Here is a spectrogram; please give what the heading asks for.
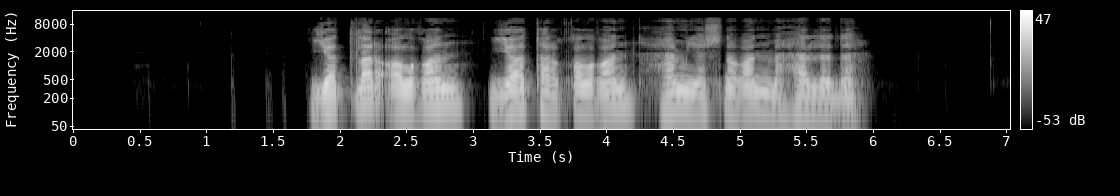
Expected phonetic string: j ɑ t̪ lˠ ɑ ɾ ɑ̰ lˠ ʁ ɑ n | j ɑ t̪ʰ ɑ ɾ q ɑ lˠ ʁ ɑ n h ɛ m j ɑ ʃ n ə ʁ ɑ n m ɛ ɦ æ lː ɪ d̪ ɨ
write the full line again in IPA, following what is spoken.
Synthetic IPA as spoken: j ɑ t̪ lˠ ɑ ɾ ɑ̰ lˠ ʁ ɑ n | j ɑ t̪ʰ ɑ ɾ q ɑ lˠ ʁ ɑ n h ɛ m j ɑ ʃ n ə ʁ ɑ n m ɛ ɦ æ lː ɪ d̪ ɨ

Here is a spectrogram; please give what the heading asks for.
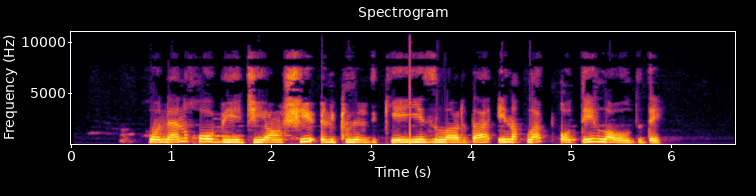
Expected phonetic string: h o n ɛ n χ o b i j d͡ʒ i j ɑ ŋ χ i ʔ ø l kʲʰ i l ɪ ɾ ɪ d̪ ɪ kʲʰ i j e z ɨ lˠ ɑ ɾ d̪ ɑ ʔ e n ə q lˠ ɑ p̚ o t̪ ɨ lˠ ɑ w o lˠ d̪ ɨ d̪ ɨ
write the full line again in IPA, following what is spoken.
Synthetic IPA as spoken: h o n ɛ n χ o b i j d͡ʒ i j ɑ ŋ ʃ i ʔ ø l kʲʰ i l ɪ ɾ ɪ d̪ ɪ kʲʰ i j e z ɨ lˠ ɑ ɾ d̪ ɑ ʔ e n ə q lˠ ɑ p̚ o t̪ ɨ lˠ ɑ w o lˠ d̪ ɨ d̪ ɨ

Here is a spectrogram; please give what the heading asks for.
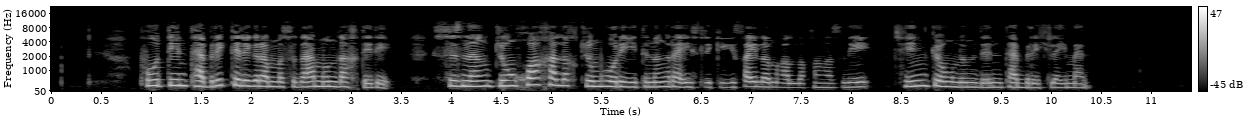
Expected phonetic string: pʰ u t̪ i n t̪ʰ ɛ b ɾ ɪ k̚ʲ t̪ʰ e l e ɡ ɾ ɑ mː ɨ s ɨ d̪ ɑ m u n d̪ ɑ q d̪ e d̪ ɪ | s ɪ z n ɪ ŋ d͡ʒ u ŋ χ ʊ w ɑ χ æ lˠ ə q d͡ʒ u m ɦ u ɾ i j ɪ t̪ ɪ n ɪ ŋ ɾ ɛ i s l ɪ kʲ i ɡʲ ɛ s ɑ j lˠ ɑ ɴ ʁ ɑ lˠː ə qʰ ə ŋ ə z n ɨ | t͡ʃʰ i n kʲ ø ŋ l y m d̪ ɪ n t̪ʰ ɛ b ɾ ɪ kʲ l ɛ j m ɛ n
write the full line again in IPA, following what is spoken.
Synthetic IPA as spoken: pʰ u t̪ i n t̪ʰ ɛ b ɾ ɪ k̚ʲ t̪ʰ e l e ɡ ɾ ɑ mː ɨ s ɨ d̪ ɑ m u n d̪ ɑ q d̪ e d̪ ɪ | s ɪ z n ɪ ŋ d͡ʒ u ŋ χ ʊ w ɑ χ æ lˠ ə q d͡ʒ u m ɦ u ɾ i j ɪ t̪ ɪ n ɪ ŋ ɾ ɛ i s l ɪ kʲ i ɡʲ ɛ s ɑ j lˠ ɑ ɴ ʁ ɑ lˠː ə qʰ ə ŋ ə z n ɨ | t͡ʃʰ i n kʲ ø ŋ l y m d̪ ɪ n t̪ʰ ɛ b ɾ ɪ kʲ l ɛ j m ɛ n

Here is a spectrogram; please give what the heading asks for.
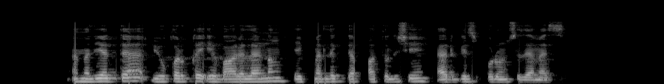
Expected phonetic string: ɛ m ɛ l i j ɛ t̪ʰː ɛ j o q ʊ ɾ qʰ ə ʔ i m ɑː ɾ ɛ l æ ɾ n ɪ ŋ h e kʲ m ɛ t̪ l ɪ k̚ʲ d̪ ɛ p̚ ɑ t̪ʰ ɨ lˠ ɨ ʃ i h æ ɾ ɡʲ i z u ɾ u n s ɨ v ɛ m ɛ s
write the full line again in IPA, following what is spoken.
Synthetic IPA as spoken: ɛ m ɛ l i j ɛ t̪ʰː ɛ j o q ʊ ɾ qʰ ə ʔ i b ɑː ɾ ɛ l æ ɾ n ɪ ŋ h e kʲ m ɛ t̪ l ɪ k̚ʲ d̪ ɛ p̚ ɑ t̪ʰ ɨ lˠ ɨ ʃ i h æ ɾ ɡʲ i z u ɾ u n s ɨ z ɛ m ɛ s

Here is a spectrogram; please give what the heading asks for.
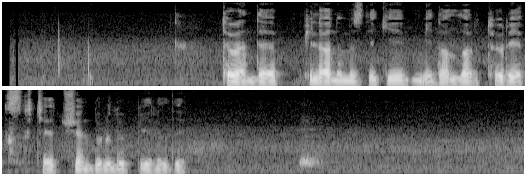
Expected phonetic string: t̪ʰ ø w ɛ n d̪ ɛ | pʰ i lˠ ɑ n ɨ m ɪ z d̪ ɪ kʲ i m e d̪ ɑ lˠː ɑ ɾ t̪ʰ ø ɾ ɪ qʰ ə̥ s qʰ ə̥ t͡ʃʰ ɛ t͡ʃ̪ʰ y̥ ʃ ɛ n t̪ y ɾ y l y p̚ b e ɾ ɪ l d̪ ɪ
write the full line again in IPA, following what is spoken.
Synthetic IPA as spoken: t̪ʰ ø w ɛ n d̪ ɛ | pʰ i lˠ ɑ n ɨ m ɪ z d̪ ɪ kʲ i m e d̪ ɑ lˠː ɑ ɾ t̪ʰ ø ɾ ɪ qʰ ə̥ s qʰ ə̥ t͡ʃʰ ɛ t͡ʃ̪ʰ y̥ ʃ ɛ n d̪ y ɾ y l y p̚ b e ɾ ɪ l d̪ ɪ

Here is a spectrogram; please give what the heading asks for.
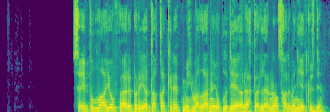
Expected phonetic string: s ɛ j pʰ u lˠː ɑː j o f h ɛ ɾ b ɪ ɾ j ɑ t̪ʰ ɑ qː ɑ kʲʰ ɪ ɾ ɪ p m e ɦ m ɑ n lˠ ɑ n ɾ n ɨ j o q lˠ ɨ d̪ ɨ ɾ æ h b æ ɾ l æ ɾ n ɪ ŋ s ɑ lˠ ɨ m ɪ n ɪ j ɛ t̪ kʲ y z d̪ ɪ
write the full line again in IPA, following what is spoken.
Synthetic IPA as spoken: s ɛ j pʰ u lˠː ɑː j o f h æ ɾ b ɪ ɾ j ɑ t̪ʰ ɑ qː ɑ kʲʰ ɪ ɾ ɪ p m e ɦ m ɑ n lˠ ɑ ɾ n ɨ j o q lˠ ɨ d̪ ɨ ɾ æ h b æ ɾ l æ ɾ n ɪ ŋ s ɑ lˠ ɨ m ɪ n ɪ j ɛ t̪ kʲ y z d̪ ɪ

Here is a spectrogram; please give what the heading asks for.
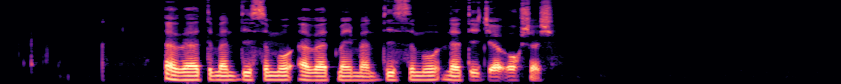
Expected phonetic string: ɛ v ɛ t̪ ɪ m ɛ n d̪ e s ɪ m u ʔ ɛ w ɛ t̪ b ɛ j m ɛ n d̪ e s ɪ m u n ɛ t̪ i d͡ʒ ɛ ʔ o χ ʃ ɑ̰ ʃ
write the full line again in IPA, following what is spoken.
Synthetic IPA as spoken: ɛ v ɛ t̪ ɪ m ɛ n d̪ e s ɪ m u ʔ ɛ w ɛ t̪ m ɛ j m ɛ n d̪ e s ɪ m u n ɛ t̪ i d͡ʒ ɛ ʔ o χ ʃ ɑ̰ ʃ

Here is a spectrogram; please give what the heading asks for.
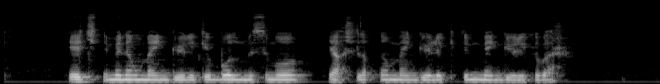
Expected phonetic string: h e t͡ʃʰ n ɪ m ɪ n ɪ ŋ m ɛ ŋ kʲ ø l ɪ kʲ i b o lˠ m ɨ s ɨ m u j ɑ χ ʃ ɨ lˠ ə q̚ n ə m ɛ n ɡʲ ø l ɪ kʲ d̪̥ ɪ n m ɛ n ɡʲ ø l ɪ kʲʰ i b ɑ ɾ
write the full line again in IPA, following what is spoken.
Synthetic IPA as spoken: h e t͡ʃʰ n ɪ m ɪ n ɪ ŋ m ɛ ŋ ɡʲ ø l ɪ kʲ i b o lˠ m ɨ s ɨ m u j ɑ χ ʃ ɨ lˠ ə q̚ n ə m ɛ ŋ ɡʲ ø l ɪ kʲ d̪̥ ɪ n m ɛ ŋ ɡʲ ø l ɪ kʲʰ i b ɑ ɾ

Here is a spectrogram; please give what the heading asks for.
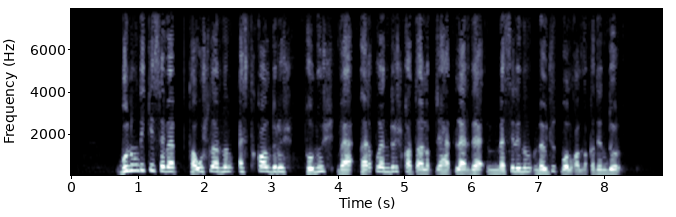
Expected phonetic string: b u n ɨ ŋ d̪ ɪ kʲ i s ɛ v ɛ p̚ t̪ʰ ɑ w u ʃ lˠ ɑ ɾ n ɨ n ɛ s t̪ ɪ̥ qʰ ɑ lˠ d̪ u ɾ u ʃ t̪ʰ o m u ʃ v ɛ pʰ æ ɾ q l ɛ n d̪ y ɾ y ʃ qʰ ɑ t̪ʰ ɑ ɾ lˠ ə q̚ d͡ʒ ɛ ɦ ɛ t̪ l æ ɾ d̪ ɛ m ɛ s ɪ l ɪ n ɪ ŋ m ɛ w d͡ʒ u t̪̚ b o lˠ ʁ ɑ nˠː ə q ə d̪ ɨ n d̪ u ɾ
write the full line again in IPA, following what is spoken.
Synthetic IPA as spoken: b u n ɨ ŋ d̪ ɪ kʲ i s ɛ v ɛ p̚ t̪ʰ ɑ w u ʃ lˠ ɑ ɾ n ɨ ŋ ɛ s t̪ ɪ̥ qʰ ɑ lˠ d̪ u ɾ u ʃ t̪ʰ o n u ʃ v ɛ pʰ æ ɾ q l ɛ n d̪ y ɾ y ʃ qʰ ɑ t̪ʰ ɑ ɾ lˠ ə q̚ d͡ʒ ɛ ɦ ɛ t̪ l æ ɾ d̪ ɛ m ɛ s ɪ l ɪ n ɪ ŋ m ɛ w d͡ʒ u t̪̚ b o lˠ ʁ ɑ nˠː ə q ə d̪ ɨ n d̪ u ɾ

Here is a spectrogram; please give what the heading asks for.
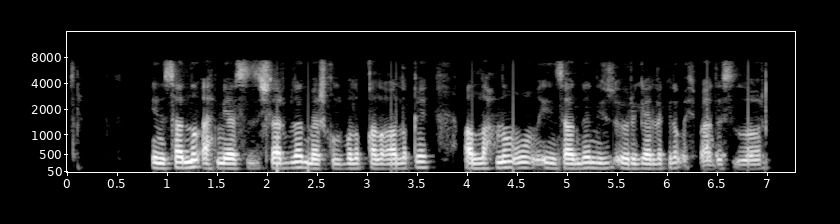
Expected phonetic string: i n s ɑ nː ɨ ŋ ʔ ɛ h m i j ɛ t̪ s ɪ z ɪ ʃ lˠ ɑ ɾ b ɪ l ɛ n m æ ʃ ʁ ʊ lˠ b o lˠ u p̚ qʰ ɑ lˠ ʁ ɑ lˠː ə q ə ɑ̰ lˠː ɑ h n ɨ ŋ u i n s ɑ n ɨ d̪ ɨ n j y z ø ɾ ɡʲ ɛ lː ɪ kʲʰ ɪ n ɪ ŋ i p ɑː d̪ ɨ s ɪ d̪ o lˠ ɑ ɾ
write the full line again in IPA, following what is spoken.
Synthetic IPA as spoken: i n s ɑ nː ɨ ŋ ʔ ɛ h m i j ɛ t̪ s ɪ z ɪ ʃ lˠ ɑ ɾ b ɪ l ɛ n m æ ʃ ʁ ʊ lˠ b o lˠ u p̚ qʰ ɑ lˠ ʁ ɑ lˠː ə q ə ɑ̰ lˠː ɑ h n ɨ ŋ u i n s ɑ n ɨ d̪ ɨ n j y z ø ɾ ɡʲ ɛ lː ɪ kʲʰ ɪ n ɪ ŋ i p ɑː d̪ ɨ s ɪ d̪ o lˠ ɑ ɾ

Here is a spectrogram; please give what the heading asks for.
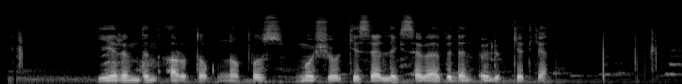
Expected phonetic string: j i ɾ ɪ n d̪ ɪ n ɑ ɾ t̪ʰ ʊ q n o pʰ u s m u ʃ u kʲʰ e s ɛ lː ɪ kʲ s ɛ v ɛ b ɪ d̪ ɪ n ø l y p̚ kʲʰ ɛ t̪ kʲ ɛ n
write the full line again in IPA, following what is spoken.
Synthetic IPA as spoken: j e ɾ ɪ m d̪ ɪ n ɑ ɾ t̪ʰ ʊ q n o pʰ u s m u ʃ u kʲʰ e s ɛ lː ɪ kʲ s ɛ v ɛ b ɪ d̪ ɪ n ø l y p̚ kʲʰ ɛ t̪ kʲ ɛ n

